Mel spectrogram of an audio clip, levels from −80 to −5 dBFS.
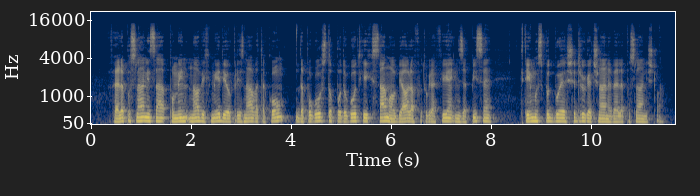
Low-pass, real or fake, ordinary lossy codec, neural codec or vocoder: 14.4 kHz; real; none; none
